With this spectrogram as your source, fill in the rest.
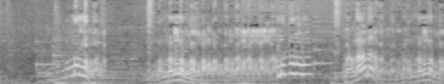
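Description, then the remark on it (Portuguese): A voice imitates a rumbling stomach (borborygmus) with three warbling, gurgling vocal bursts that rise and fall in pitch, fairly loud, with short pauses between them. “Borborigmo é o som dos gases que incomodam e causam dores na sua barriga.”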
